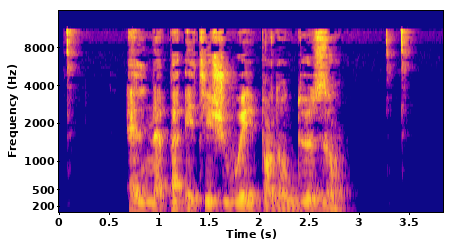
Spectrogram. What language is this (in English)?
French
